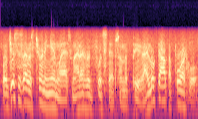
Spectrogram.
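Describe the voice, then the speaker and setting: An actor playing a slippery, defensive blackmailer in an old radio drama, insistent and brusque. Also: male voice, medium pitch, big pitch swings, fast talker, lo-fi sound, natural voice. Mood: insistent, scheming. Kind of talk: mid-century American radio drama acting. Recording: noisy, band-limited old radio recording.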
